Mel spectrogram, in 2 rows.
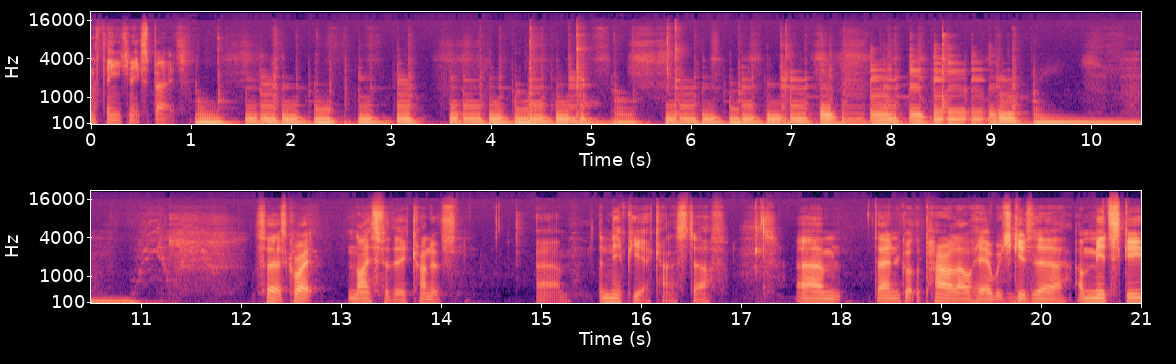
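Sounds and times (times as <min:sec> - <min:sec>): electric bass plucked notes: 0:01.0 - 0:11.2.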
